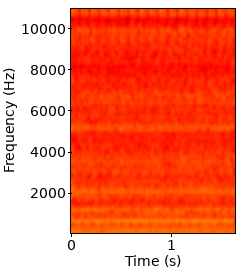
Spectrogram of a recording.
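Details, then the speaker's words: Ford 1.5L GTDI EcoBoost four-cylinder just after spark plug replacement: smooth, even idle with a steady hiss and no stumble. All four cylinders fire cleanly with no misfires or installation errors. Normal idle. "as you can see all four cylinders are hdden just fine no misfires no installation errors and the engine's nice and smooth like that"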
